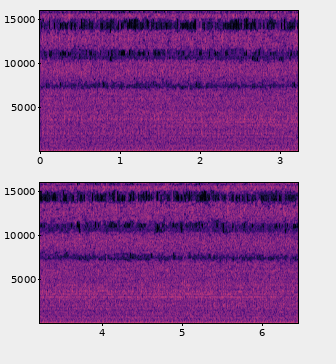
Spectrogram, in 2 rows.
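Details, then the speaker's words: Cub Cadet 682 garden tractor with Kohler KT17 twin, first start after storage: steady, even twin-cylinder putter at idle, regular beat, no knocks or misses; an unusually good running KT17. "You don't usually get a KT17 in that runs this well."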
